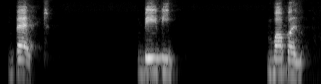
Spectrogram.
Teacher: To produce b sound, close your lips, stop the airflow, and then release them with a voiced sound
